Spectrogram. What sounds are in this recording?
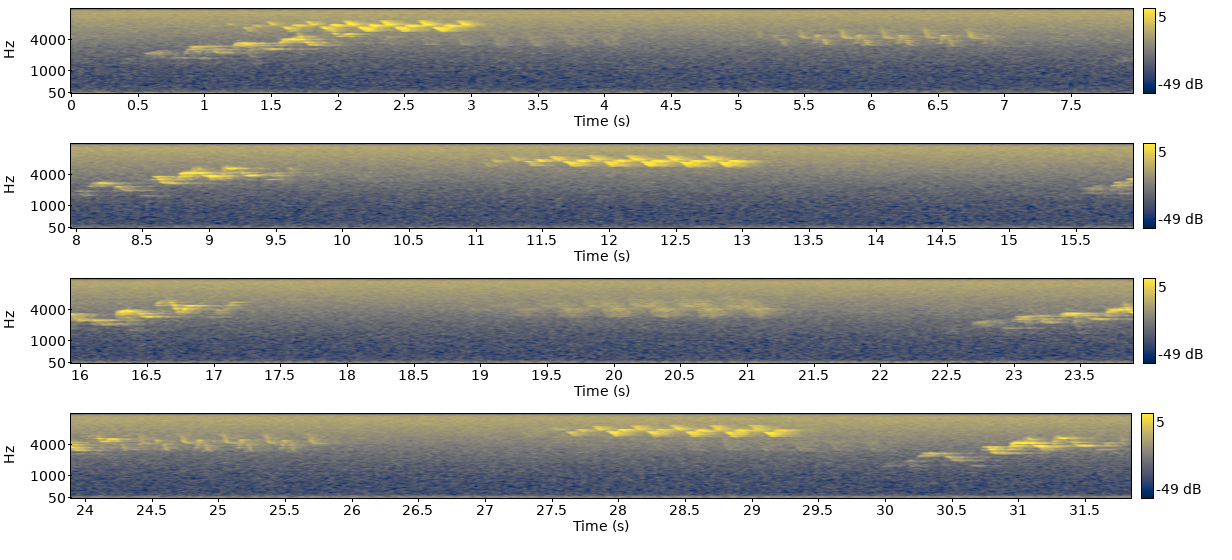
Swainson's Thrush, Black-and-white Warbler, Ovenbird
